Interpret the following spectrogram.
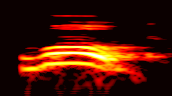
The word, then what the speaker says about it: walk: Walk, walk, the same thing.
